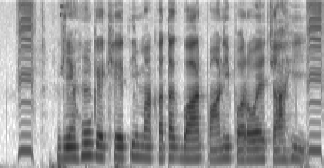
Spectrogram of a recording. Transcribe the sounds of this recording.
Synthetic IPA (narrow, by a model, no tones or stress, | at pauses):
ɡẽːɦũkekʰeːt̪imãkət̪ək̚baːɾpaːnipəɾoːet͡ʃaːɦiː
